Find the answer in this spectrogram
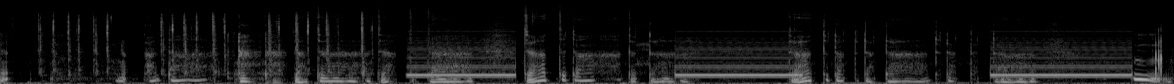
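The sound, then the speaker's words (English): Rapid tapping clicks of a phone keypad as someone places a call give way to a telephone ringing tone: three steady, mid-pitched buzzing rings, each about a second long, separated by short pauses. “I'll ring Tom, make sure he's ready.”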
